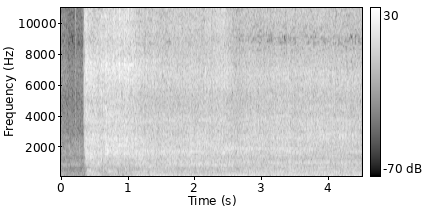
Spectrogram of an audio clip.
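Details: 50cc fuel-injected Cappuccino 50 scooter (new body) after repair of fault light and stalling-on-throttle issue and restored kick-start wiring: catches immediately, steady even putter idle with no misses or knocks; healthy.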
